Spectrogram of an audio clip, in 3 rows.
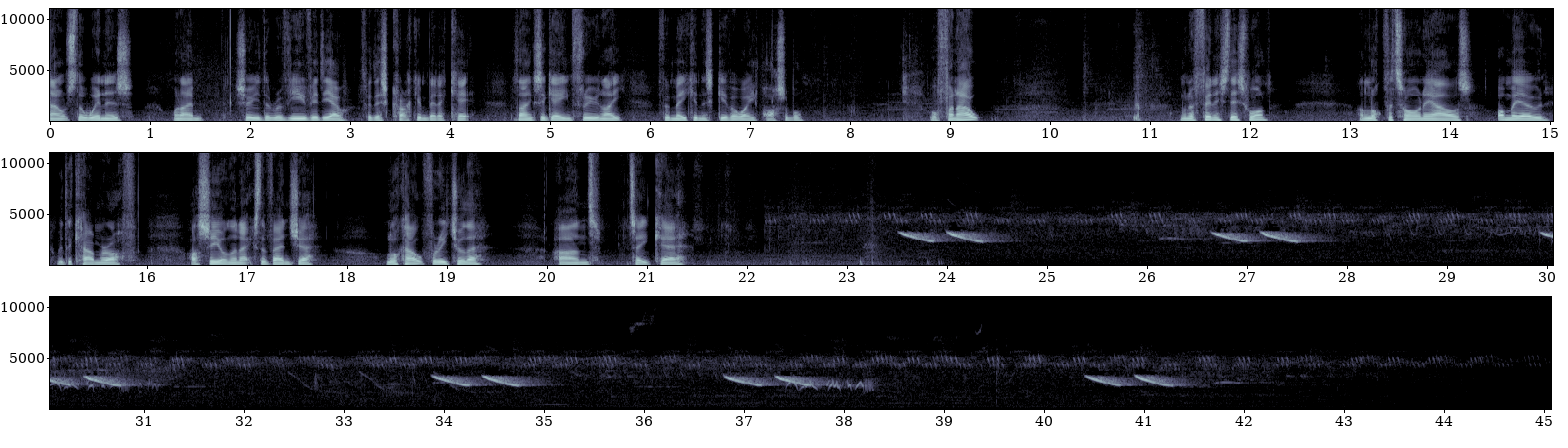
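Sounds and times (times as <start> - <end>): faint high-pitched hiss: 0.0 - 45.0
bird calling falling notes: 22.2 - 24.6.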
